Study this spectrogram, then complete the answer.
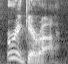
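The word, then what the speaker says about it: ユリ・ゲラー: is named yongera and in japanese uri geller is pronounced urigera so you can see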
